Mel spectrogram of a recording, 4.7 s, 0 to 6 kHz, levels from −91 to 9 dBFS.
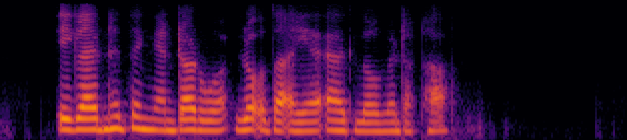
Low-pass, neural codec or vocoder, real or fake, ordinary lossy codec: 5.4 kHz; codec, 16 kHz, 0.7 kbps, FocalCodec; fake; none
